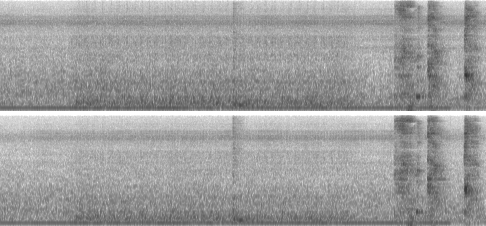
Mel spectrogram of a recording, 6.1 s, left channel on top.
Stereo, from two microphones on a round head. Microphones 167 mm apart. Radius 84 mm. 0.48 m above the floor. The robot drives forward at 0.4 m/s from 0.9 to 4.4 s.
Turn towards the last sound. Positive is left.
turn(degrees=-45)  # may be behind; listen again after turning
